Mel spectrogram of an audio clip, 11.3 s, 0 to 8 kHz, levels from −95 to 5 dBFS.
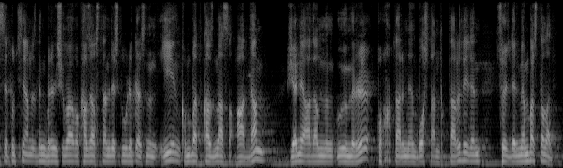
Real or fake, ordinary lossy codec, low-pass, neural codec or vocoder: fake; none; none; codec, 16 kHz, 2 kbps, X-Codec, HuBERT features, trained on general audio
